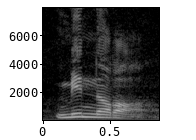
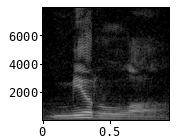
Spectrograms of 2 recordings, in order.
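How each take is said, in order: First: The n sound is pronounced before the r. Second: The n sound merges into the following r.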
